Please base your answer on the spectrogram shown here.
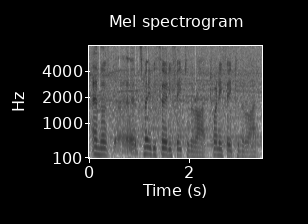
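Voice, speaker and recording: A man working as a golf commentator, giving understated, measured live commentary between shots. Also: on the high side, poor audio.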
